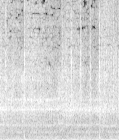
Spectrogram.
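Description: Extreme slam deathcore playing loud and dense, with heavy distorted guitars and fast, closely spaced drum hits.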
